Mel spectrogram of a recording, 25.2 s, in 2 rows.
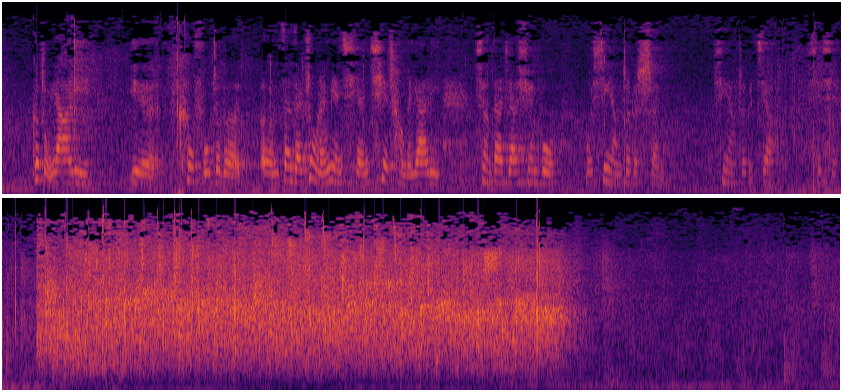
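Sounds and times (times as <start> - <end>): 
speech: 0.5 - 10.1, 10.7 - 12.9
warm audience applause: 12.8 - 21.4.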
